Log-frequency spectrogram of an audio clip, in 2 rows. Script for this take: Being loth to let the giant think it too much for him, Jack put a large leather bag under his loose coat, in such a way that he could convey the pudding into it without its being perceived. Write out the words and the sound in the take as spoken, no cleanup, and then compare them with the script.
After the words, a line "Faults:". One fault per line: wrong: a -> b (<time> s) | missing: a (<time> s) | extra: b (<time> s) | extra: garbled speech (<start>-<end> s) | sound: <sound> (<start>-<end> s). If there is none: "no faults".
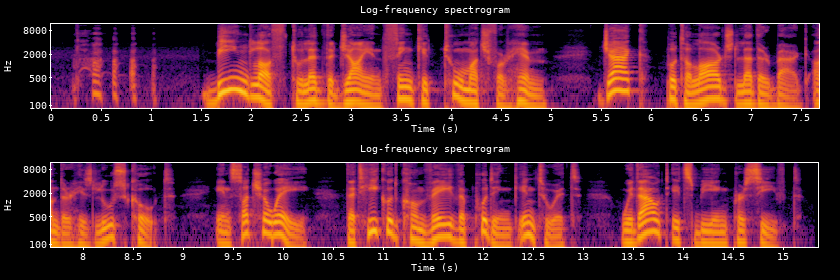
Being loth to let the giant think it too much for him, Jack put a large leather bag under his loose coat, in such a way that he could convey the pudding into it without its being perceived.
Faults:
sound: laugh (0.2-1.1 s)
